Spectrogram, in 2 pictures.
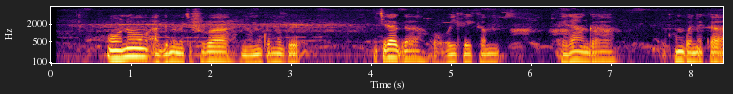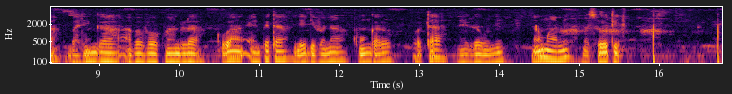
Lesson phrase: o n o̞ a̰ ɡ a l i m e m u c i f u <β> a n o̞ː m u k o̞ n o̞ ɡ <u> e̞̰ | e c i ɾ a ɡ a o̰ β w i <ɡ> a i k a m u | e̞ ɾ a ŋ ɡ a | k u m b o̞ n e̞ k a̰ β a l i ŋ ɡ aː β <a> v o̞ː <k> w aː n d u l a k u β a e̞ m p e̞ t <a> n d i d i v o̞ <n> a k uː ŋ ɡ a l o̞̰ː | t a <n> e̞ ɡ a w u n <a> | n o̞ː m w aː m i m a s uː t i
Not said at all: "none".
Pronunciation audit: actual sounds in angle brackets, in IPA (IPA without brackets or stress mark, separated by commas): β, w, k, a, k, a, n, n, i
